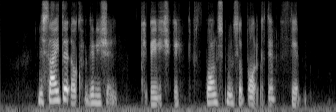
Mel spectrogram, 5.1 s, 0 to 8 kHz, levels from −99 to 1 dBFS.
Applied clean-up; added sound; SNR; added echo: neural diffusion model UNIVERSE++.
